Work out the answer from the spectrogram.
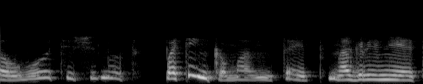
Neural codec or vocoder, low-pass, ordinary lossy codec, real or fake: none; 3.6 kHz; MP3, 32 kbps; real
